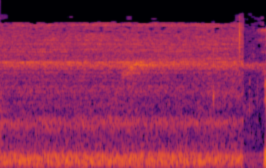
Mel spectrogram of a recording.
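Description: Portable gas stove burner running steadily at high flame, a low rushing noise, heating a paper pot of water at the boil. It cuts off abruptly near the end.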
